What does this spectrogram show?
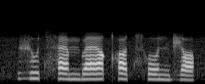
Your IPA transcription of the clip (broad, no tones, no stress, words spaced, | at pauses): ʒut͡sʰæ mbæqʰo t͡sʰond͡ʒɒ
